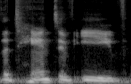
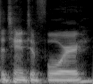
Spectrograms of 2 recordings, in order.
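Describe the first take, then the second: First: The name ends with the word 'eve'. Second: The name ends with the word 'four'. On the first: The speaker calls it right. "It's actually pronounced the Tantive Eve" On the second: The speaker calls it wrong. "not the Tantive Four"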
